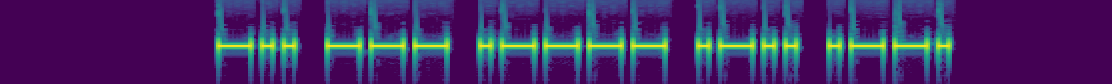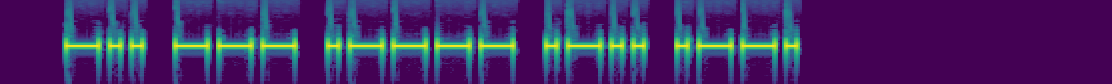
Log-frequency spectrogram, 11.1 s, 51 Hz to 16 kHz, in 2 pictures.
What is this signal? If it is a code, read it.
Morse code, heard as a keyed tone, about 22 wpm, 700 Hz. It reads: DO1LP DO1LP
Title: DXCC-100 Call Signs - 5 Characters - Repeated 2x - 22wpm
